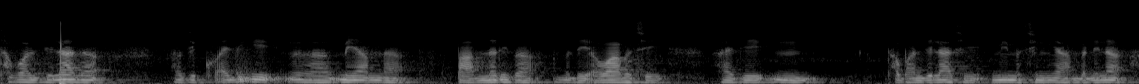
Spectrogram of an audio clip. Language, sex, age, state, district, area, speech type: Manipuri, male, 45-60, Manipur, Thoubal, rural, spontaneous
